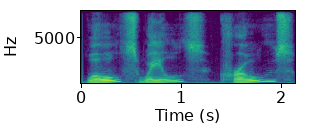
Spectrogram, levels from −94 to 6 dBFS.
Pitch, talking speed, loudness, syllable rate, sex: 160 Hz, 85 wpm, -16 LUFS, 2.6 syllables/s, male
